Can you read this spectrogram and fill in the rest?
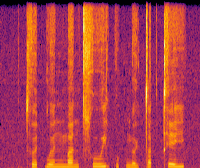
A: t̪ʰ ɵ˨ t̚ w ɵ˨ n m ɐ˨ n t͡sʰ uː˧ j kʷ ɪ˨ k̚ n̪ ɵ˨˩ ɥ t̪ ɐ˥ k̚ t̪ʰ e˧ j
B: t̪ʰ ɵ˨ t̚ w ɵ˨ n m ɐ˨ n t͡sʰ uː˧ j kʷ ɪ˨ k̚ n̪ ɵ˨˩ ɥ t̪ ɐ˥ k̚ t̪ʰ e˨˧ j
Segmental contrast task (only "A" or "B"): A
